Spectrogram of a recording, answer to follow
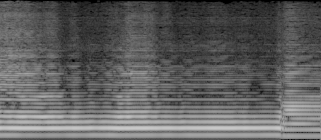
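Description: Saxophone holding one long low note, then stepping down to a lower held note near the end.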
